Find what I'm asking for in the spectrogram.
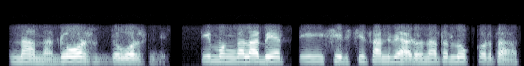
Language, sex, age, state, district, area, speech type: Goan Konkani, male, 45-60, Goa, Canacona, rural, conversation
